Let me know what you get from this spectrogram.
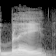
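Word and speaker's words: Blyde: El señor Gerardo Blade, se pronuncia así, ¿verdad? Es el apellido Blade. Blade.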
